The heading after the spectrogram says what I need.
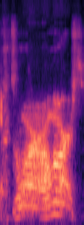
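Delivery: horsey, animal-like voice. Telling a story, she says the line in a horse voice. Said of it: "she says it with a horse voice".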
